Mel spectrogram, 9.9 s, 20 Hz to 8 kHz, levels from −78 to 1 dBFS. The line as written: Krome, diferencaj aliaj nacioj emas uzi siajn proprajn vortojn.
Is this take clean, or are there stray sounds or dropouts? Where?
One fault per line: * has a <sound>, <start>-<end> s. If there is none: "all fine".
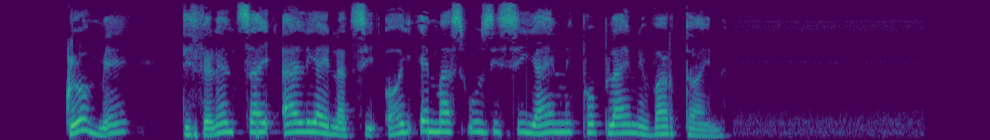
all fine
